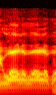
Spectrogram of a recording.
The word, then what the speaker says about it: Walla Walla: I just wanted to hear somebody say Walla Walla, Washington.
